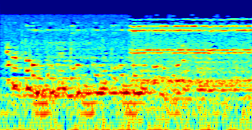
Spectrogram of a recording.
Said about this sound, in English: Oh, gee, I hope that's a date. There ought to be a way you could tell it's a date by the way the phone rings.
